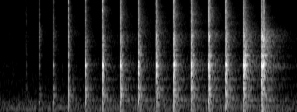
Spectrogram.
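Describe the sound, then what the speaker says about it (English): A small hammer taps a breather fitting into a Subaru EJ engine, about sixteen sharp metallic strikes in an even rhythm. Each strike rings briefly and lands a little harder as the taps go on, close and clear with no voices. "can kind of hear the tone of your hammer change when it's fully set in"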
